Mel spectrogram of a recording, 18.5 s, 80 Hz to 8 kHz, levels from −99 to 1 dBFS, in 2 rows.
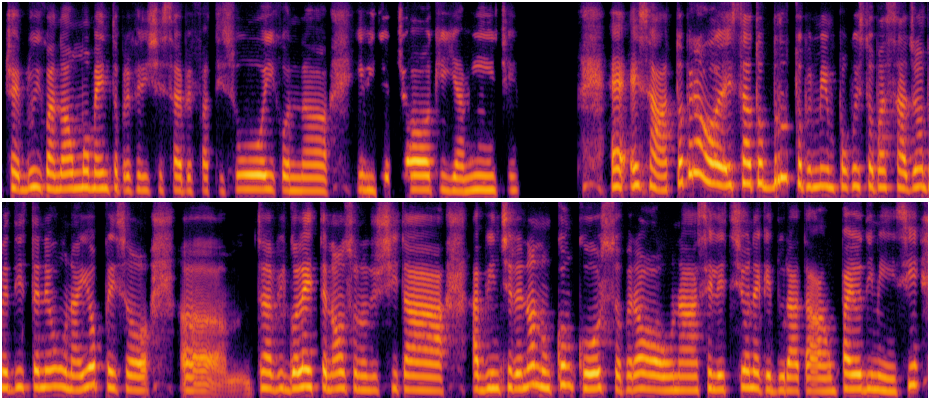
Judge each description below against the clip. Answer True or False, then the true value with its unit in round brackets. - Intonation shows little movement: False (3.3 semitones)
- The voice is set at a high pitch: True (225 Hz)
